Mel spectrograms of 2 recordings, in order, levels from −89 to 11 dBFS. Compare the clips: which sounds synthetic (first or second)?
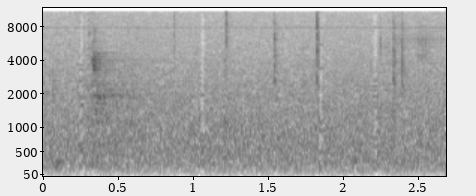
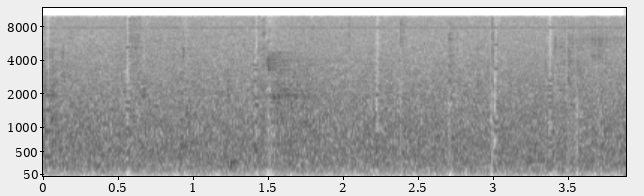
first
